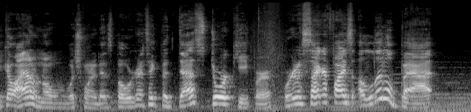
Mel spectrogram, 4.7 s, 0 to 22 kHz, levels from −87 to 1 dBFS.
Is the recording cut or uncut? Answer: cut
